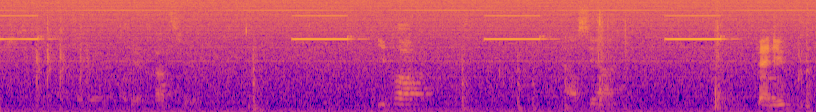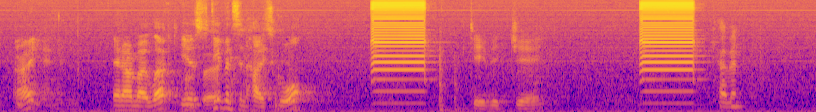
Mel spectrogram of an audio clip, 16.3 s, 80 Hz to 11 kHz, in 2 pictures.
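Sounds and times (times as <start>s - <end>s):
quiz buzzers ringing in with short high electronic beeps: 0.0s - 0.6s, 2.9s - 7.6s, 11.8s - 12.7s, 14.5s - 15.4s
speech: 9.5s - 11.4s, 12.9s - 13.7s, 15.4s - 15.7s.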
